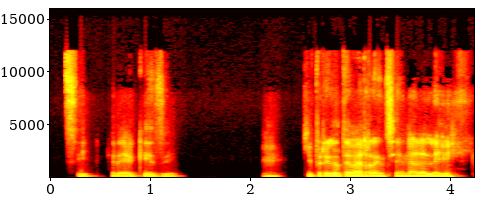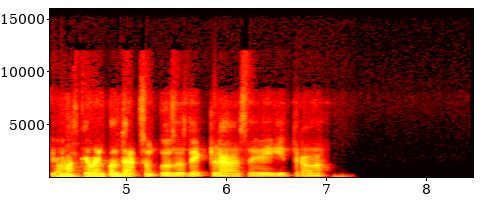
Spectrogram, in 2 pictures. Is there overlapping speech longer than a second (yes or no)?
no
